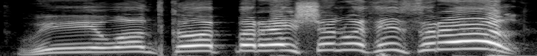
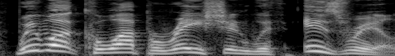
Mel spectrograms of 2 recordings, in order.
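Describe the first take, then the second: First: It is said in a put-on character voice. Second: It is said in his normal reading voice.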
